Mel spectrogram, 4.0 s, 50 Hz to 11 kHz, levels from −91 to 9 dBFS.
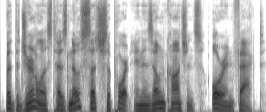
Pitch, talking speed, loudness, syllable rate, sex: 110 Hz, 210 wpm, -18 LUFS, 5.2 syllables/s, male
